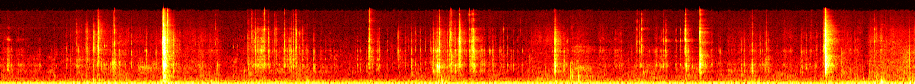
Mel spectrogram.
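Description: Scattered small metallic clicks and taps of needle-nose pliers working the coiled steel mainspring inside a Cheney phonograph motor's spring barrel, hooking the spring's inner end onto the arbor. A few sharper clicks stand out, one about three seconds in and two near the end.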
